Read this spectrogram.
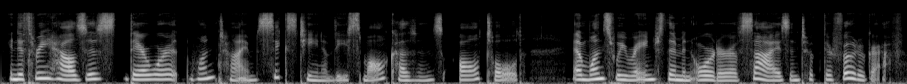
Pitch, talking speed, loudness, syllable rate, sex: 220 Hz, 190 wpm, -19 LUFS, 4.9 syllables/s, female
